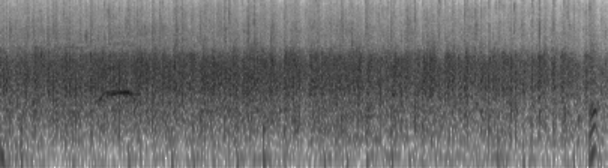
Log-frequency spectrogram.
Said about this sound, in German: Applaus von Hanka und von allen.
